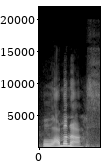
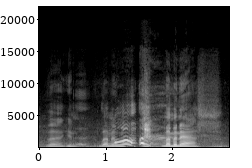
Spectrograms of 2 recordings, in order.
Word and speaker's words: Lamanas: Yes, Lamanas. There you go. Nice, got it. Like the yellow fruit and the beast of burden that carries lemon ass.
